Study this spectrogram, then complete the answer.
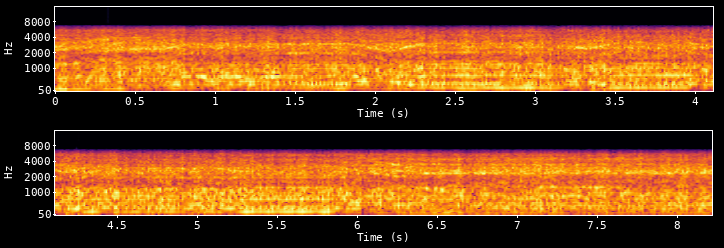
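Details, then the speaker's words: Chainsaw after its carburetor was taken apart and cleaned, no rebuild kit fitted yet: crisp two-stroke buzz picking up cleanly on each throttle blip and settling to an even idle; running normally. "Yeah, she's running like a champion."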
